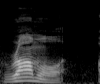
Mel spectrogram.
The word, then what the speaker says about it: Rommel: Rommel. R-O-M-M-E-L. Okay. And it says he will soon begin his rigorous training to support the community by locating missing persons, fugitives, and evidence. Welcome aboard, Rommel.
